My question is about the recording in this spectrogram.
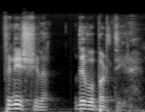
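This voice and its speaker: A man's voice: lively intonation, normal speed, a little mellow, close to an everyday voice. A man doing a weary resigned lover. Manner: tired, resigned, low-key.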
